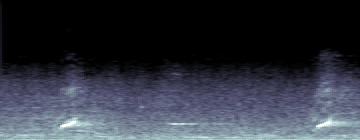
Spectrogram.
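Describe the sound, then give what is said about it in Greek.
A pet parrot gives two short, rising chirpy whistles about a second and a half apart, fairly soft against a quiet background hum, with no talking. “Ωραία, λοιπόν, έχω ένα παπαγάλο και θα τα πω εδώ.”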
